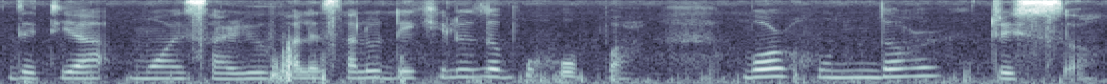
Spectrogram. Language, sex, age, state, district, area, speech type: Assamese, female, 30-45, Assam, Sonitpur, rural, spontaneous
